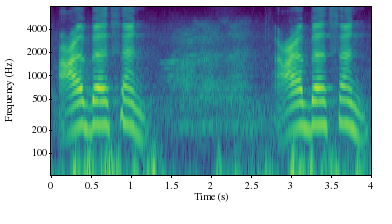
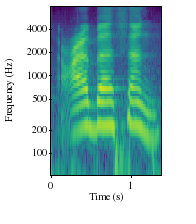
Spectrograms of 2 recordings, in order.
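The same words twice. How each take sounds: First: عبثن slow, ث with tongue on the teeth; correct tha sound. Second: عبثن with ث said like س, slow; wrong s sound. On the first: Teacher correcting pupil, slow careful ث in عبثن. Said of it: "ثا کی آواز آئے گی". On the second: Teacher demonstrates mispronouncing عبثن with س. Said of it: "سین کی آواز آئی ہے". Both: Shown as a demonstration.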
